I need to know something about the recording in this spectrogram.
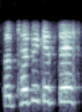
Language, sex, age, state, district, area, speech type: Odia, female, 45-60, Odisha, Bhadrak, rural, conversation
